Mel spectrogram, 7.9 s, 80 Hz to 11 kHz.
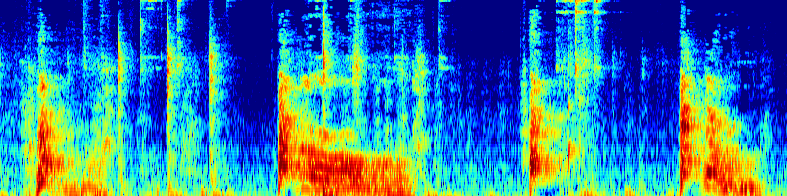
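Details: Siberian husky at a dinner gathering, August 30, 2022. Sharp bark bursts open the recording, followed by a long, drawn-out, wavering howl-like bark, then two more loud yelps near the end.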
